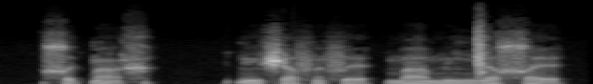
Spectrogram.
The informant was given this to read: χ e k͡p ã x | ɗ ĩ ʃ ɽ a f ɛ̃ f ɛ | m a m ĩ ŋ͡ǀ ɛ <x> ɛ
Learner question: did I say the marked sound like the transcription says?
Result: no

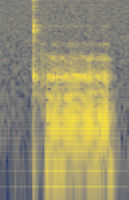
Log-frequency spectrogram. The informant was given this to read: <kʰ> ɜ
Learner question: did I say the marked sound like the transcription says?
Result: yes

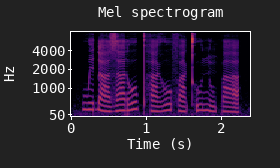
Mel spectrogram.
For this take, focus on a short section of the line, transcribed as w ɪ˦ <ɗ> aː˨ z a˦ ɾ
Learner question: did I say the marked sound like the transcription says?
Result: yes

